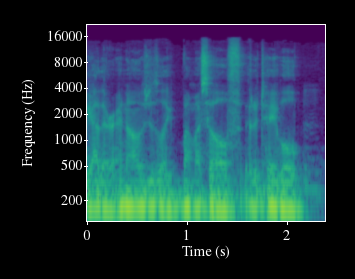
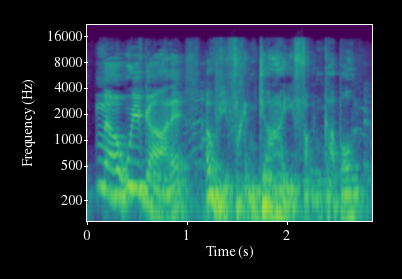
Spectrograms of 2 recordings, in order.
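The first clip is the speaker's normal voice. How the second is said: mock angry retort; 6 semitones higher than usual.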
